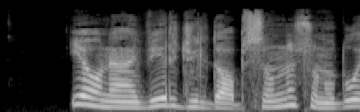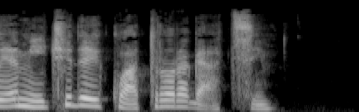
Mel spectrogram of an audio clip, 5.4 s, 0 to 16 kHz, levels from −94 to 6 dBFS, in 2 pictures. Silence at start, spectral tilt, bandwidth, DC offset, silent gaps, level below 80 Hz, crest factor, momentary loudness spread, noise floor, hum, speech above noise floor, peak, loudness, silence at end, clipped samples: 0.55 s; -3.5 dB/octave; 11.5 kHz; under 0.1%; none; -66 dBFS; 18 dB; 8 LU; -81 dBFS; none; 59 dB; -4 dBFS; -22 LUFS; 0.65 s; under 0.1%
